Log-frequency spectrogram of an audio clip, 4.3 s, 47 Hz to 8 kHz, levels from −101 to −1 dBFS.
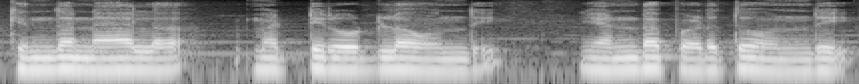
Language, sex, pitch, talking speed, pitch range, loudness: Telugu, male, 115 Hz, 125 wpm, 110-120 Hz, -16 LUFS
